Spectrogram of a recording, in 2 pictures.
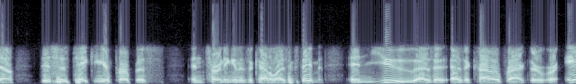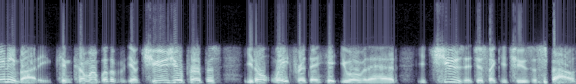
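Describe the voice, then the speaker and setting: A fairly quick pace in a New Jersey accent. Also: man. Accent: New Jersey twang. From Hoboken, New Jersey, US. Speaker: business coach and speaker. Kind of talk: radio interview. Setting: radio studio.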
